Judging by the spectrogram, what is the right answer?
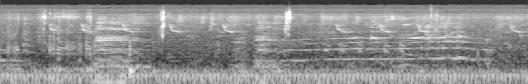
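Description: A rooster crowing: one long held call starting about halfway through, over repeated short high chirps and a steady low hum.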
